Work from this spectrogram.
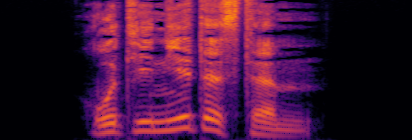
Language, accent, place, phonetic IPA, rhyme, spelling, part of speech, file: German, Germany, Berlin, [ʁutiˈniːɐ̯təstəm], -iːɐ̯təstəm, routiniertestem, adjective, De-routiniertestem.ogg
- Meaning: strong dative masculine/neuter singular superlative degree of routiniert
